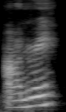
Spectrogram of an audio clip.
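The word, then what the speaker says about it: Henri: love French names so in English we would say Henry but in in French it would be hre and I I will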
